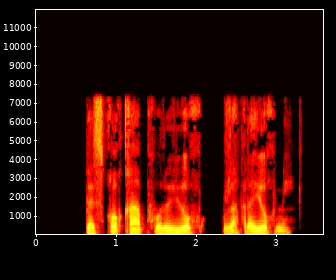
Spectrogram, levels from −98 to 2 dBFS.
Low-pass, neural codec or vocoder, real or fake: 7.2 kHz; none; real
